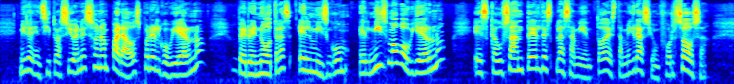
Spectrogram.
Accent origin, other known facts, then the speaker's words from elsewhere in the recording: Colombia; Como lo fue en una época que hubo en mi país, el tal llamado Plan Colombia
